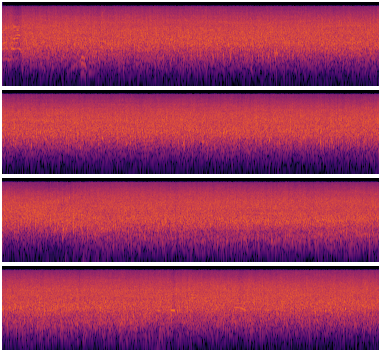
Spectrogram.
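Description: Shallow water rushing steadily down a limestone cascade waterfall, an even, unbroken roar of flowing water.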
